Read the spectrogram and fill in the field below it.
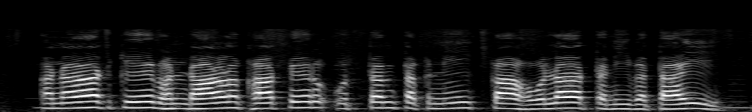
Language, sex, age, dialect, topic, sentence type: Bhojpuri, male, 36-40, Northern, agriculture, question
